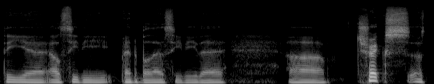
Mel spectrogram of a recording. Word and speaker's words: TRYX: Trix, TRYX, if you want to call it. If you pronounce it as Trix. Yeah, Trix, yeah.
